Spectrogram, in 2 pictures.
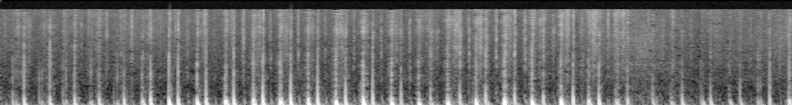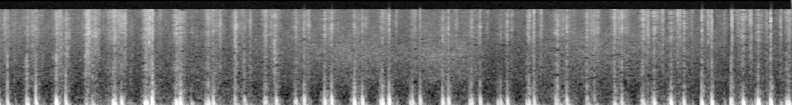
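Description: A small black foam block that looks solid and porous is held in one hand while the fingertips and nails of the other hand tap and scratch it. The result is a quick, uneven stream of soft, dull, low thuds with almost no brightness. Each tap dies away instantly, and faint scratching runs between the taps.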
